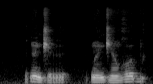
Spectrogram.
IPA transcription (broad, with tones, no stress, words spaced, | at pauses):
ɗə̃˦˨d͡ʒə˨r | k͡pə̃˨˦d͡ʒã˨ʁʷɨ˦b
